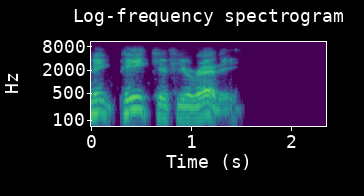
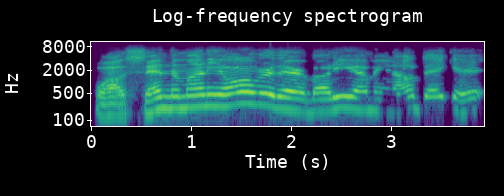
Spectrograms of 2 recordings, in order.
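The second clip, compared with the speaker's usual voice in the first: playful; 6 semitones higher, 6 dB louder than usual. Real, not acted. Joking about viewers sending money.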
